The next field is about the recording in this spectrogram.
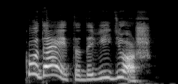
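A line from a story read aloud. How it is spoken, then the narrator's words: Grumpy snort. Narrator (Russian): сварливо фыркнула Белка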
